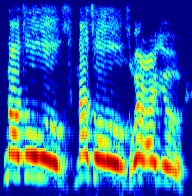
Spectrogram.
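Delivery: high, loud call from the hilltop. Acted. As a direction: shout for a lost friend. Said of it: "to call out for Nozzles".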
